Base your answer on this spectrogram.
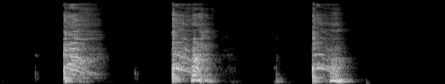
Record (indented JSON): {
  "three_cough_length": "4.5 s",
  "three_cough_amplitude": 32768,
  "three_cough_signal_mean_std_ratio": 0.38,
  "survey_phase": "beta (2021-08-13 to 2022-03-07)",
  "age": "18-44",
  "gender": "Male",
  "wearing_mask": "No",
  "symptom_none": true,
  "smoker_status": "Never smoked",
  "respiratory_condition_asthma": false,
  "respiratory_condition_other": false,
  "recruitment_source": "REACT",
  "submission_delay": "0 days",
  "covid_test_result": "Negative",
  "covid_test_method": "RT-qPCR",
  "influenza_a_test_result": "Negative",
  "influenza_b_test_result": "Negative"
}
